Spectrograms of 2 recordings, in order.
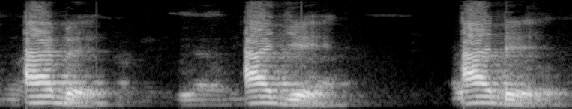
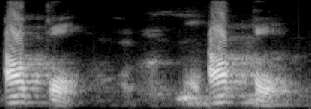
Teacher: dua huruf ini po dan qaf ini dia dibaca dengan tafkhim, isti'la. Jadi diangkat pangkal lidahnya. Pangkal lidah ya, yang di belakang ini, pangkal lidah ini kita angkat sehingga suaranya itu tebal.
